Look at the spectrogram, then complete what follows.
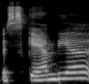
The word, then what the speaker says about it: Escambia: Escambia, is that how you say it?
